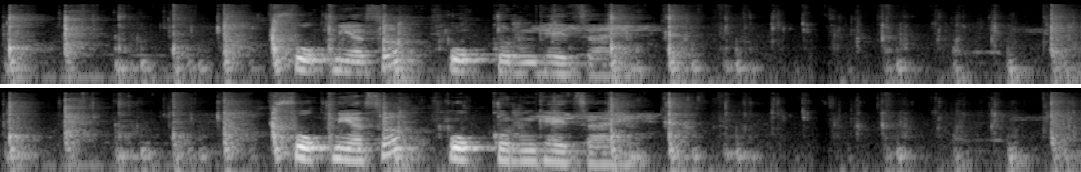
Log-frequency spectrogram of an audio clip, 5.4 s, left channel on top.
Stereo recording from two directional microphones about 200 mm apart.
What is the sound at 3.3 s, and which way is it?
Typing, 5° left (ahead or behind).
